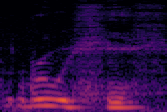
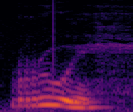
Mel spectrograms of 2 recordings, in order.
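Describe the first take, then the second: First: The H in the middle is pronounced. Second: The H in the middle is silent. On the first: The speaker calls it wrong. "not ruhig" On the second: The speaker calls it right. "it's still silent. This is ruhig"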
